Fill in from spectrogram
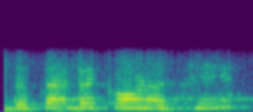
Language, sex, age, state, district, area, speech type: Odia, female, 18-30, Odisha, Nabarangpur, urban, conversation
